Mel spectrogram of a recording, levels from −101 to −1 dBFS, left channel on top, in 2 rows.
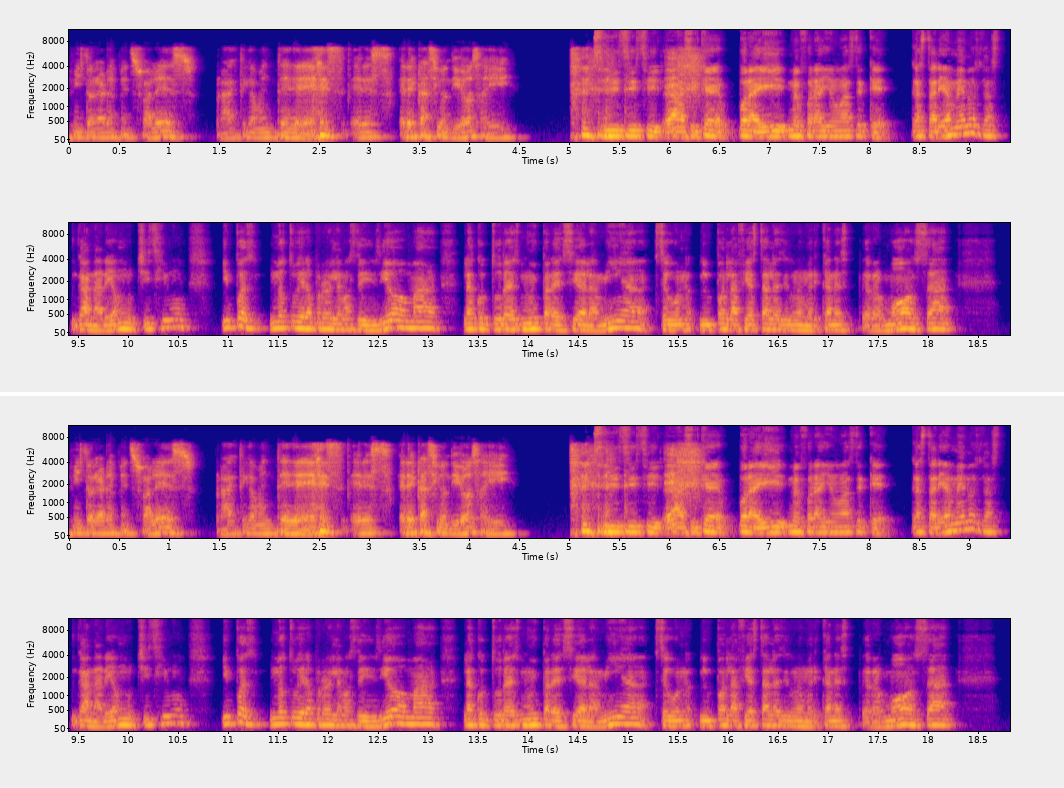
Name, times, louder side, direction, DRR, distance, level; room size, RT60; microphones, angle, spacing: voice 1, 0.0-4.4 5.0-5.5 5.9-6.4, right 2 dB, 45° right, 0.7 m, -26 dB
voice 2, 5.2-8.2 8.4-18.5, left 1 dB, 10° left, 0.4 m, -25 dB
2.3 x 2.3 x 2.4 m
head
